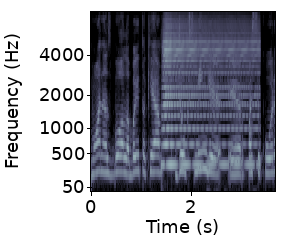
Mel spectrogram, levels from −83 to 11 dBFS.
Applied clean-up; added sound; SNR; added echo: none; Accordion; -3 dB; none.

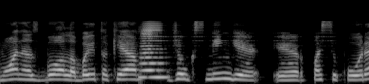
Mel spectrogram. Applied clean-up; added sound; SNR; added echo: neural mask model DeepFilterNet 3.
